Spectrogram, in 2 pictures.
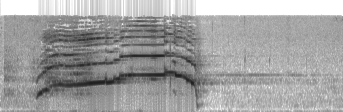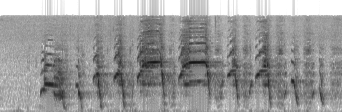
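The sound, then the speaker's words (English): An elk bugling: a long, high, whistling call that climbs and holds, then after a pause a run of many rapid, gruff grunting pulses. “Now, you mentioned bugling, which now that I've heard an elk bugle doesn't even begin to describe it. There's kind of nothing like it. Let's listen to an elk bugle.”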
